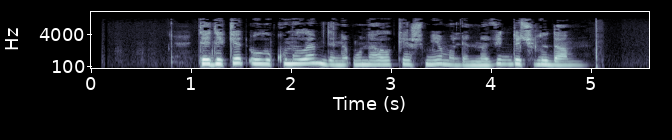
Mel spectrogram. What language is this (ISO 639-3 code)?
chm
